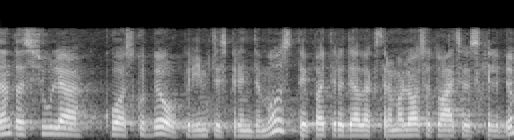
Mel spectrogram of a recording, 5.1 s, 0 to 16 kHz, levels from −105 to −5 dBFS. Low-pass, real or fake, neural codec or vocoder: 7.2 kHz; real; none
